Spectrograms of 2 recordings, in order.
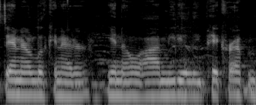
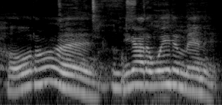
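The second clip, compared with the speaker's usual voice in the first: higher and louder, firm but kind; 7 semitones higher, 6 dB louder than usual. Real, not acted. Mother telling interrupting child to wait, raised and firm. Mom stops to answer her child.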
